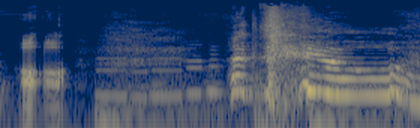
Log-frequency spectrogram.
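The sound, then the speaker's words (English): A person sneezes once in an exaggerated way: a drawn-out voiced build-up, a sharp noisy burst, then a voiced trailing tail. A short vocal sound comes just before. “that's how I sneeze”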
